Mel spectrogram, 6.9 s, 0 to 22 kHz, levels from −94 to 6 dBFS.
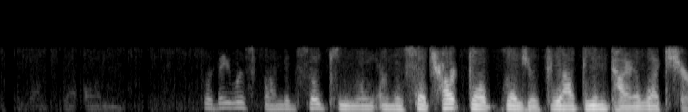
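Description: Tandem speech coding runs through the whole clip. The audio passed through three low-rate speech codecs in a row, each one decoding and re-encoding what the last had already damaged. The character points to a chain ending in G.729A at 8 kbit/s. Errors stack up at each stage. The sound is rough, muffled and warbly, with nothing above 3.8 kHz. The gradual fade-in from the start to 4.13 s carries this same roughness.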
